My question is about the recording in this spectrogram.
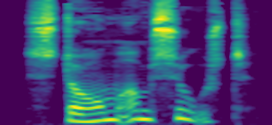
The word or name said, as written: stormomsust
